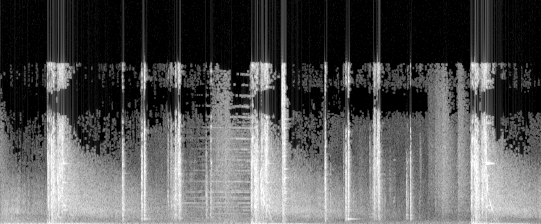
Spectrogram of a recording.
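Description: A rifle fires loud, booming shots that echo away.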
